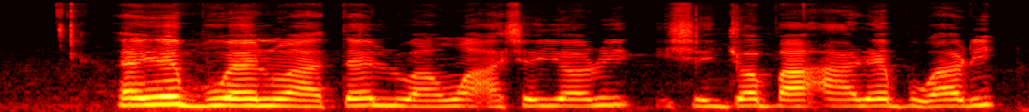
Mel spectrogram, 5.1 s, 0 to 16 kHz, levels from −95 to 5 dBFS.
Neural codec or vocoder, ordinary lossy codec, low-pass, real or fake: vocoder, 44.1 kHz, 128 mel bands every 256 samples, BigVGAN v2; none; 14.4 kHz; fake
